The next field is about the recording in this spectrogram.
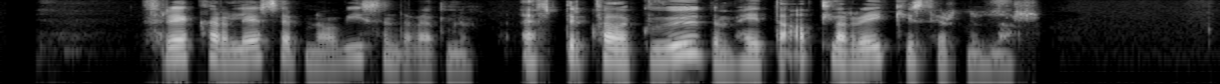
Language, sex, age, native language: Icelandic, female, 40-49, Icelandic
